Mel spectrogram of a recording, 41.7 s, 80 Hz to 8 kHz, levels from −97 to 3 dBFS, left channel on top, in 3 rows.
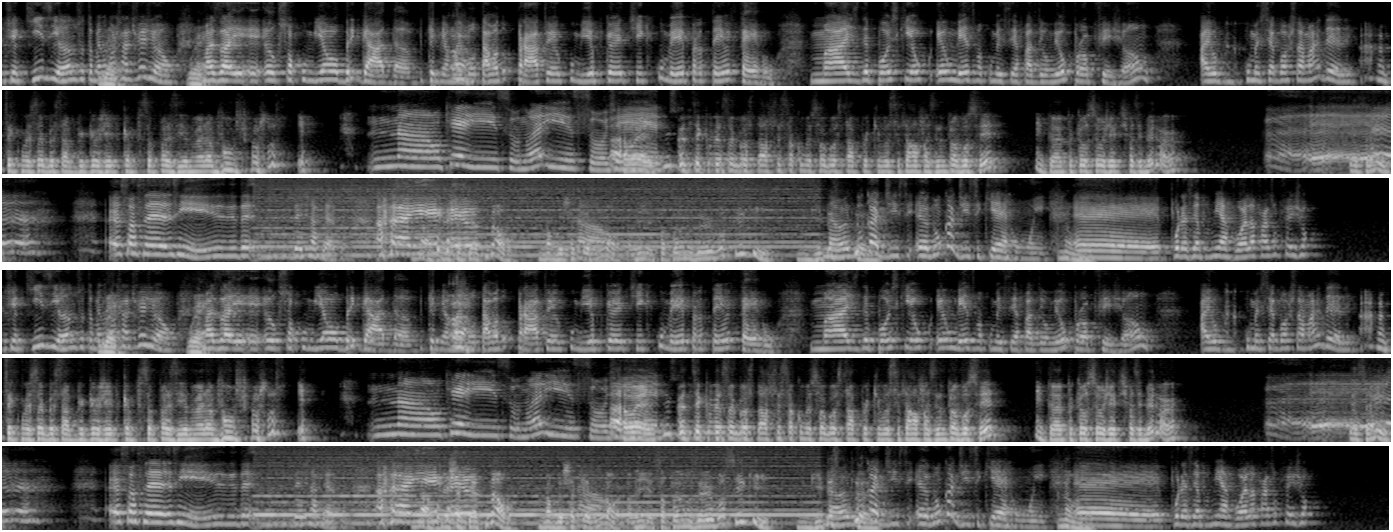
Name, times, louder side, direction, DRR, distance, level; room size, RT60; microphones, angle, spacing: voice 1, 0.0-11.5 12.0-13.5 17.6-21.0 26.5-28.2 28.5-32.8 33.5-33.8 36.0-40.8, left 1 dB, 15° left, 0.8 m, -31 dB
voice 2, 13.6-17.0 20.0-23.9 24.2-25.7 27.4-27.8 31.9-32.9 33.1-35.5 35.7-36.5 38.3-38.7, right 3 dB, 40° right, 0.6 m, -29 dB
sound 1, 30.3-36.0, right 7 dB, 35° left, 1.4 m, -33 dB
9.7 x 8.0 x 2.5 m
head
